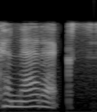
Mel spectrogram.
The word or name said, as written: kinetics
